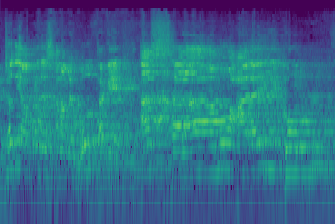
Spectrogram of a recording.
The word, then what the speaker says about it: আসসালামু আলাইকুম: আসসালামু আলাইকুম, এই সিনটা উচ্চারণ ঠিক মতো হয় না, খালি সালাম আলাইকুম।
